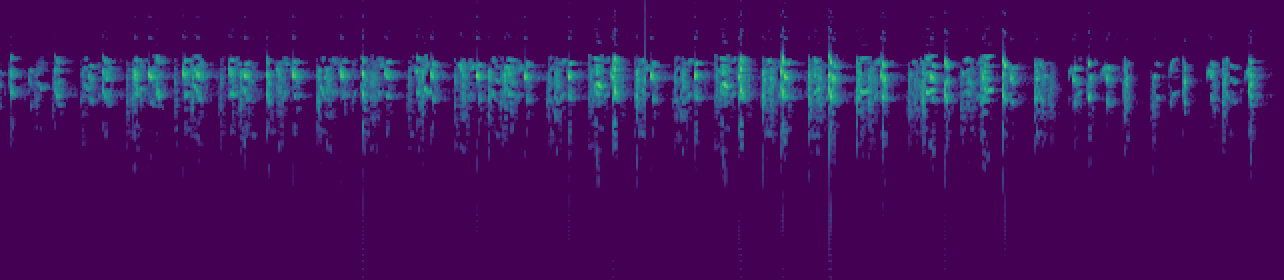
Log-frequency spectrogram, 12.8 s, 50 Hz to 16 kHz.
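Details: On 26 November 2023 at UC Berkeley, the peregrine falcon pair Annie and Lou, pair-bonding but alert to interlopers, give harsh, rapid, grating calls, about twice a second, in a continuous chattering series.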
